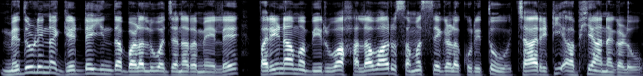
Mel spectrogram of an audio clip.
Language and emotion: Kannada, neutral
